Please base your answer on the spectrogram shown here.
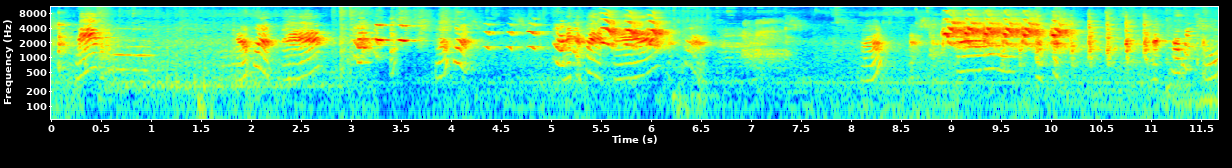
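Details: Parrot producing a long, varied series of rapid squawks, squeaks and buzzy rattling bursts, with loud harmonic calls in quick clusters and a few brief lulls between them.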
